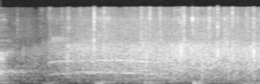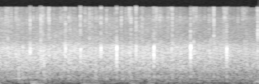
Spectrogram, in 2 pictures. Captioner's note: audience applauding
